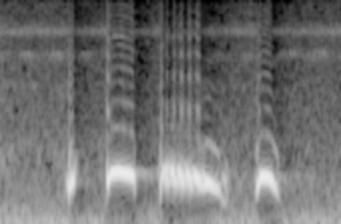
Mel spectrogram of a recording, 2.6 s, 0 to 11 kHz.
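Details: Caged decoy spotted dove in a rainstorm on 28 October, cooing hard to draw wild birds; a faint pickup note, then short coo, long downward coo and short falling coo.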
